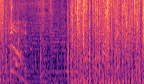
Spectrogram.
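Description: Gunfire in the video game Uncharted: The Lost Legacy, loud bursts and rapid shots that start sparse and turn into a dense, continuous barrage in the second half, with crashes mixed in.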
